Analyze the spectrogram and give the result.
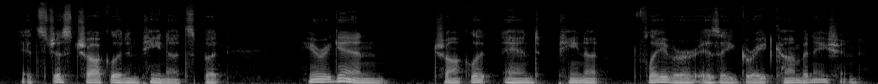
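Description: A man with an American accent, very deep and low in pitch, at a fairly slow pace with ordinary pitch variation, in a very clean recording with a silent background. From Pennsylvania, US. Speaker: podcast host. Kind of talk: sleep podcast monologue.

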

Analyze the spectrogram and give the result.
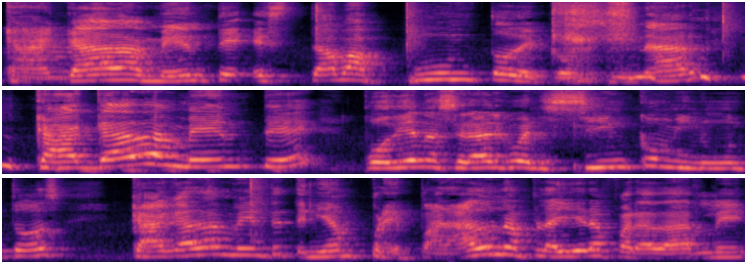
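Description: With a Mexican accent, a man talks at an extremely high pitch. His pace is fairly slow and his pitch variation ordinary. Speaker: podcast co-host. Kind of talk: casual chat.

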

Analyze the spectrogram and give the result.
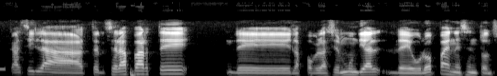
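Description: The speaker has an ordinary speaking voice and ordinary pitch variation. The pace is fairly slow. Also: man, medium pitch for a man. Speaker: podcast host. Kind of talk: casual chat.

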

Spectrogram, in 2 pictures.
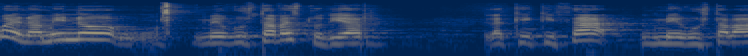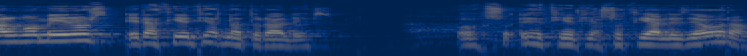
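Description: A woman talks in a normal speaking voice at a medium pitch. Her intonation is lively, and her pace is fairly quick. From Catalonia, Spain. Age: 40s. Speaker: parent interviewed by child. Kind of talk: interview.

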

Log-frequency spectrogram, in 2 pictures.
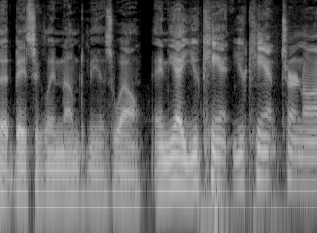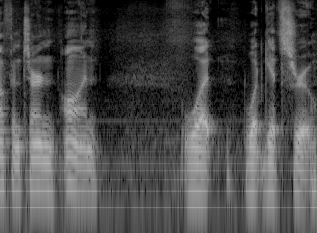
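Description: Very deep, low male voice with an American accent, ordinary pitch variation and a moderate pace, on a very clean recording with a silent background. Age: 50s. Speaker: business owner. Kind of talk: interview. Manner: halting.

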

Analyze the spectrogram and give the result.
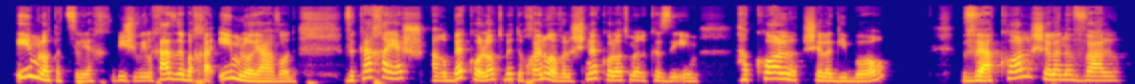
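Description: The speaker is a woman, going at a fairly slow pace. Her pitch swings very widely. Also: medium pitch for a woman. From Israel, kibbutz in the south. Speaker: meditation teacher and business executive. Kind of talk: interview with guided teaching on meditation.

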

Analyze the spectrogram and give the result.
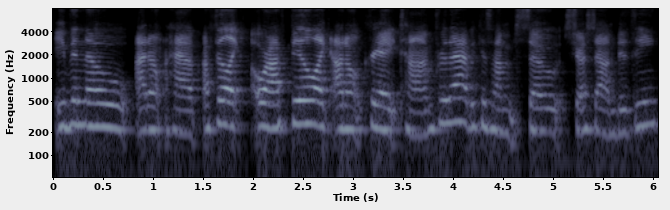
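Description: In a Southern US accent, a woman talks with hardly any pauses at a fairly high pitch. Her tone is bright and sharp. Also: fairly even intonation, moderate pace. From southern Arkansas. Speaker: career and life coach. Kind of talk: casual interview.

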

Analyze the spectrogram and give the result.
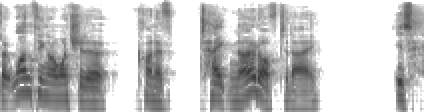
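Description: The delivery is an ordinary speaking voice, kept at a moderate pace. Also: man. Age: 40s. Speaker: podcast host and stepdad. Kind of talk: solo podcast monologue with advice.

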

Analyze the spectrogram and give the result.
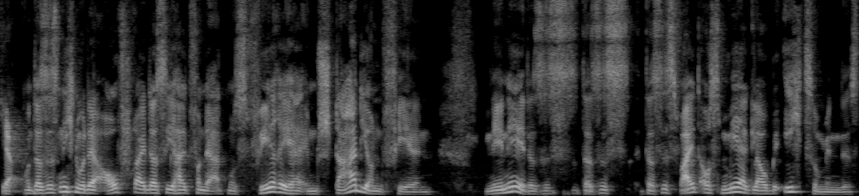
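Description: Here a man talks at a fairly high pitch with very wide pitch swings, on a very clean recording with a silent background. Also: moderate pace. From Argentina, German-speaking family. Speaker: TV reporter and presenter. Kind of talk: casual chat.

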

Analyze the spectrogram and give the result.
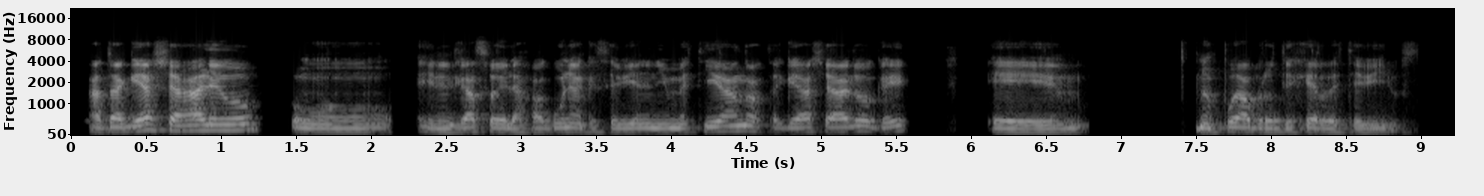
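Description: At a moderate pace, a man talks in an ordinary speaking voice with medium pitch and ordinary pitch variation. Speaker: teacher and radio co-host. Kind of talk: educational radio chat.

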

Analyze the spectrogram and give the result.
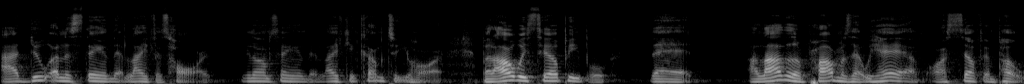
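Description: Moderate pace, ordinary pitch variation and long, frequent pauses in a very clean recording with a silent background. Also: man. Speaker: podcast host. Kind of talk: casual chat. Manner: animated.

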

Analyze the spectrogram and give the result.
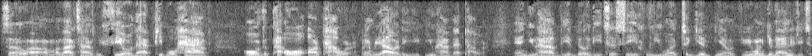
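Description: With an American accent, a man speaks at a moderate pace. His pitch is very deep and low, and the recording is very clean with a silent background. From New York, Staten Island. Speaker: licensed therapist and mental health speaker. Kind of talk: casual interview chat.

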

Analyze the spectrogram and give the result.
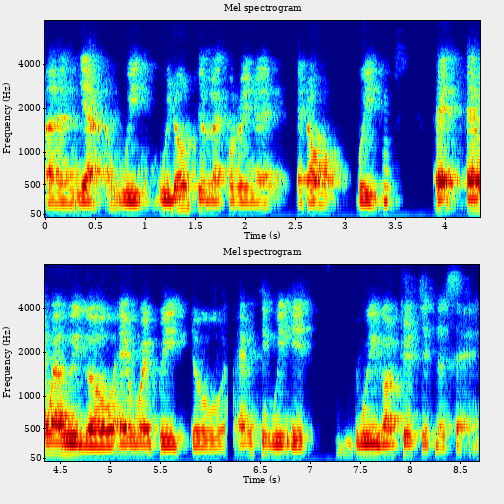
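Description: A man speaks with a Vietnamese accent. His pace is moderate. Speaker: software engineer. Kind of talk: interview. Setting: video call. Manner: halting.

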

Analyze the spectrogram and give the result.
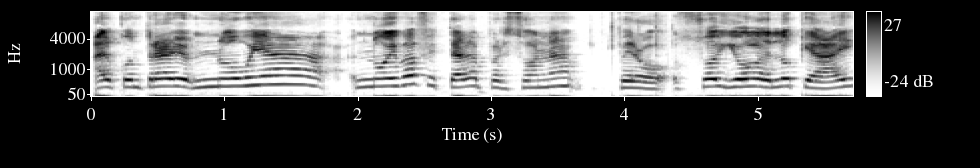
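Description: A woman's high-pitched voice at a fairly slow pace. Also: fairly even intonation. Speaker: podcast co-host, singer and voice actor. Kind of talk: casual chat.

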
